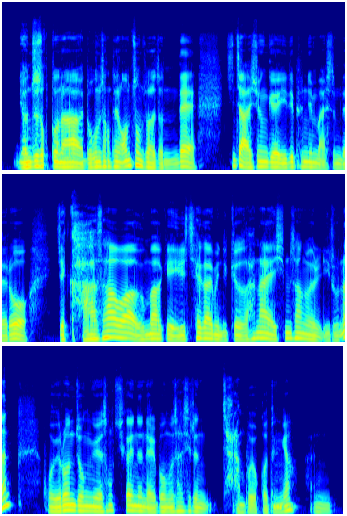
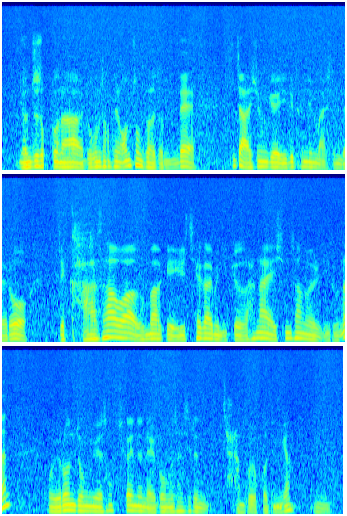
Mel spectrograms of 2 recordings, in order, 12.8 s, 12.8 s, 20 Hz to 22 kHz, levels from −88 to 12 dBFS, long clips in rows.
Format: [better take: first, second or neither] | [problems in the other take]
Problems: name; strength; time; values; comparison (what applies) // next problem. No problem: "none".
first | hiss; noticeable; throughout; 10 dB below the speech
